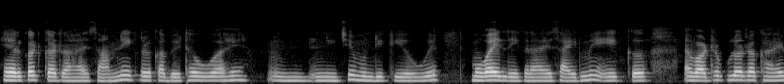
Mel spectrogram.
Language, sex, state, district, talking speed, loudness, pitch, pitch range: Hindi, female, Uttar Pradesh, Etah, 200 wpm, -20 LUFS, 180 Hz, 175-195 Hz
